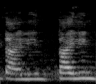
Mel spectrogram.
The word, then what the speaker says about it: ptyalin: Salivary amylase नाम का एक एंजाइम सीक्रेट करता है, और सलाइवरी एमाइलेज को हम टाइलिन भी कहते हैं, पी वहां पे साइलेंट है, टाइलिन भी कहते हैं।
